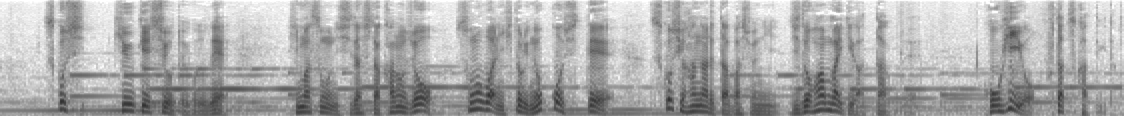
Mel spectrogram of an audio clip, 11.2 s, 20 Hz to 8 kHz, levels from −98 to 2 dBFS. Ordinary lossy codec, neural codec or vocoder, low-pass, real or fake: none; none; none; real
